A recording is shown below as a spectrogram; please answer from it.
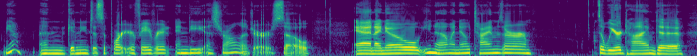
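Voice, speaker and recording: A woman with vocal fry, talking casually and chattily into a close podcast mic as an astrologer hosting her own show. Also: low-pitched. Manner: chatty, loose and informal, with frequent fillers and asides. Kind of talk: casual solo podcast talk.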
